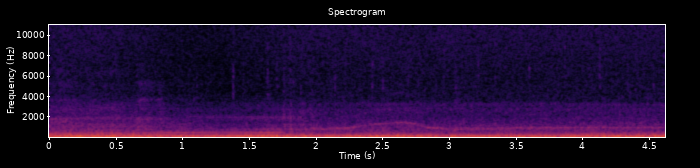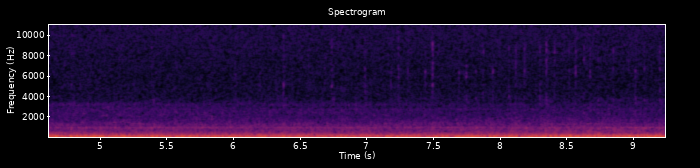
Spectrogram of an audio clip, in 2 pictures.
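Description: Kawasaki Z900 motorcycle engine running on the move, a steady low rumble, with a faint steady high tone through most of it.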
